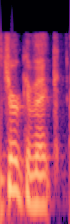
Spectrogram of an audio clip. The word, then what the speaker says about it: Jurkovic: So it is Jurkovic for life. I only pronounced it correctly, like just so Jude didn't have a heart attack.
